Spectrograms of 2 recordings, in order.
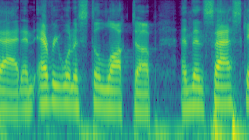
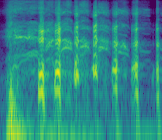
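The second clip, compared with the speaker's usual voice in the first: a sudden high squeal of a laugh; high burst of laughter. Real, not acted. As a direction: crack up high and breathless. Speaker laughs at own bit.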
